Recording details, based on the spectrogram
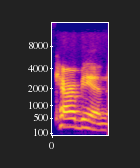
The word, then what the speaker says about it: Caribbean: Caribbean.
